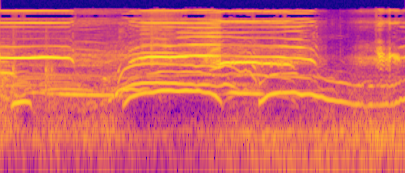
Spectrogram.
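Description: A crowd of people on a roller coaster screams together over a steady, heavy low rumble, many overlapping high wailing voices rising and falling, loud throughout.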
